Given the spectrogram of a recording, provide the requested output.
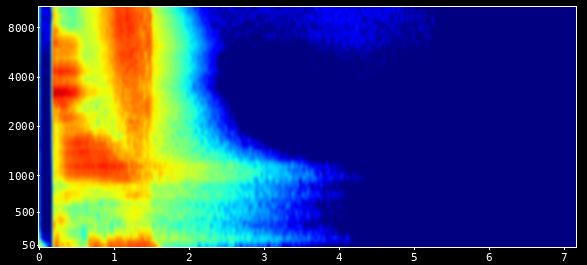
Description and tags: Lazer Pluck 10
Lazer sound synthesized using a short transient sample and filtered delay feedback, distortion, and a touch of reverb.
Laser, zap, synth, beam, spaceship, sci-fi, synthesizer, monster, buzz, alien, Lazer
